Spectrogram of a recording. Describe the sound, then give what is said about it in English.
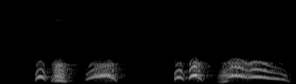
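A person imitates a barred owl call, giving two phrases of rising and falling hoots, the second ending in a long drawn-out descending call, clear against silence. “That was actually me doing a call.”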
